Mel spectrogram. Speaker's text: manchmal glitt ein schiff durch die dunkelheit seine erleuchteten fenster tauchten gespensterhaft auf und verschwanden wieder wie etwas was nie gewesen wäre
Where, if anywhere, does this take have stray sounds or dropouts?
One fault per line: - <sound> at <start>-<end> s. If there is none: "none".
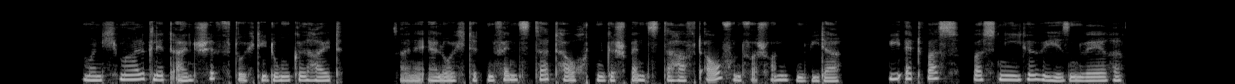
none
